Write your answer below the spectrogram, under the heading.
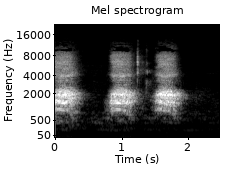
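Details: Three loud, rasping caws from a crow, each about half a second long and evenly spaced in quick succession, with no other sounds.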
